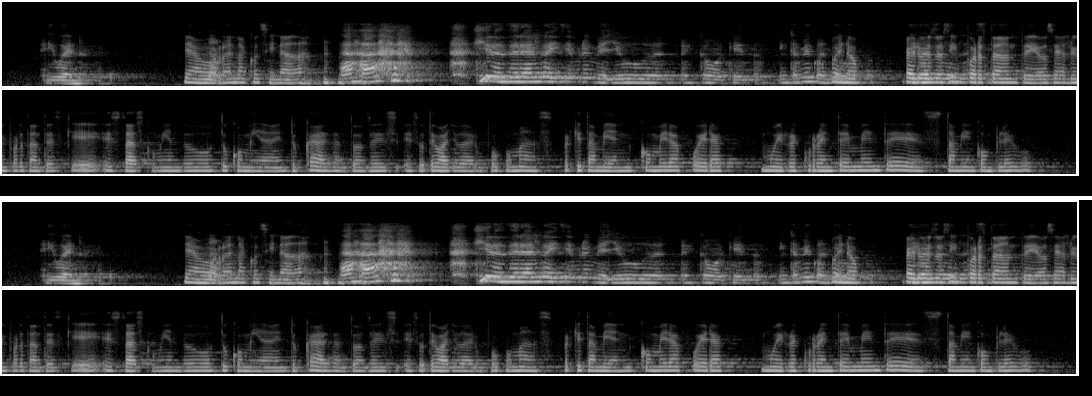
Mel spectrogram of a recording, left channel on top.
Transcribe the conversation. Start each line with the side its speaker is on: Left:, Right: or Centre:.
Right: y bueno,
Left: Te ahorra
Right: no.
Left: en la cocinada. <laughs>
Right: Ajá. <laughs> Quiero hacer algo y siempre me ayudan. Es como que no. En cambio, cuando
Left: Bueno,
Right: vivo
Left: pero eso
Right: sola,
Left: es importante,
Right: sí.
Left: o sea, lo importante es que estás comiendo tu comida en tu casa, entonces eso te va a ayudar un poco más, porque también comer afuera muy recurrentemente es también complejo.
